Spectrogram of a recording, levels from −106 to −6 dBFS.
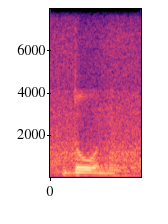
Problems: constant background noise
